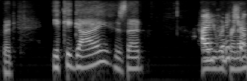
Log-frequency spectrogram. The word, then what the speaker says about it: ikigai: okay i i i when i looked it up it was icky guy like as in like it was the way to pronounce it but then who knows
